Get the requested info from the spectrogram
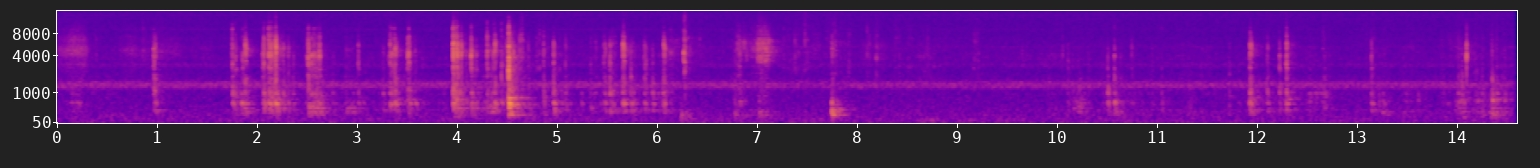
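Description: Small hard plastic parts clicking and tapping irregularly as a plastic steering nozzle is handled and fitted onto an RC jet boat's jet pump, with a faint steady high hum underneath.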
